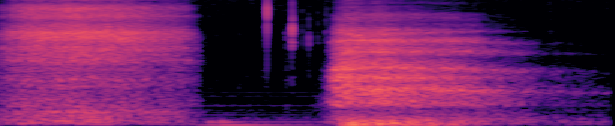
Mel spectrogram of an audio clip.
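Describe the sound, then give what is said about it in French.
A slow, deep calming breath: a long airy inhale, a short pause with a few faint clicks, then a long sighing exhale that fades out gradually. “Il essaya de respirer profondément. Faites-le avec moi.”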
